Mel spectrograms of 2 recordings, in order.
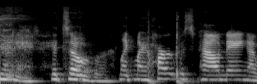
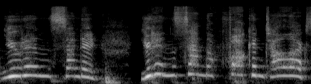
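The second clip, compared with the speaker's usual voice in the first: mock enraged, furious, very high, shrill scream; 11 semitones higher than usual. Retelling a friend shaking them over an unsent telex: imitating someone screaming furiously. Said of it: "He's screaming".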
